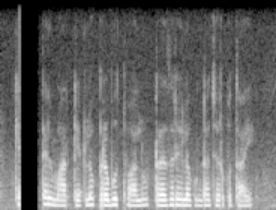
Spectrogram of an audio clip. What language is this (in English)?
Telugu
